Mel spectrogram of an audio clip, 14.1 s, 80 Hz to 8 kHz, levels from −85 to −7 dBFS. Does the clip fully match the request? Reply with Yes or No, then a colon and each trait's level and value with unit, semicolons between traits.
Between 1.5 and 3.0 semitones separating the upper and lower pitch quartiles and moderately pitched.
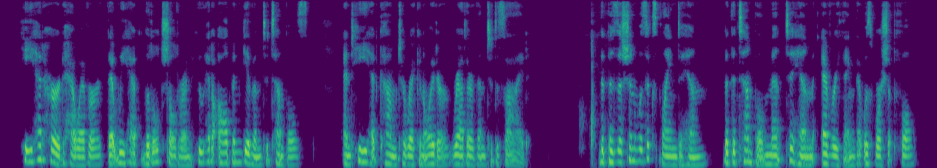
No: average, 4.3 semitones; medium, 155 Hz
